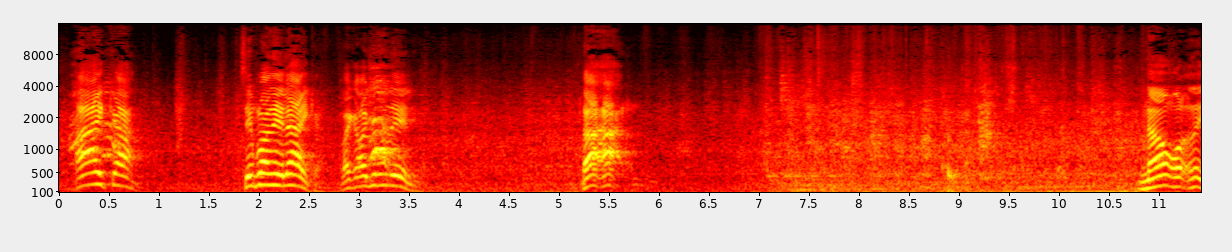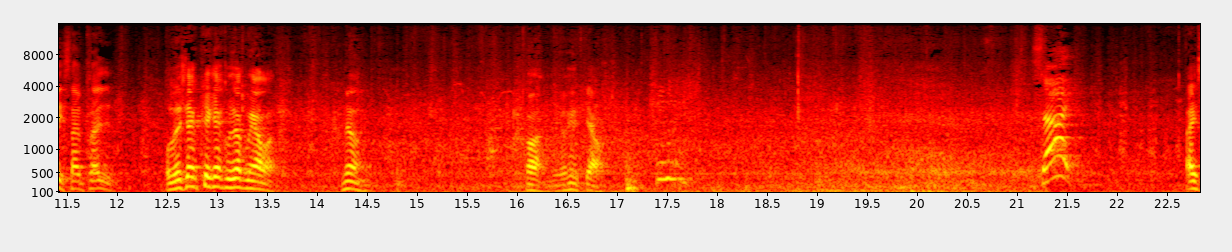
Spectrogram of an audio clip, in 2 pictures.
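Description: Dogs whine and yelp excitedly close by.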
